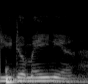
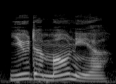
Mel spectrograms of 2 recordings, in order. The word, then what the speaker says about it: eudaimonia: So let's quickly find the correct pronunciation of the word eudaimonia. Let me see there very quickly. Eudaimonia.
